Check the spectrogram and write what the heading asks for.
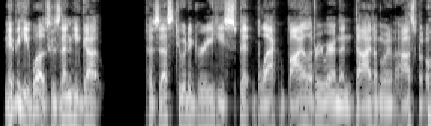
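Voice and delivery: normal talking voice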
